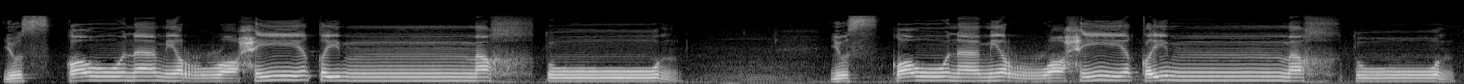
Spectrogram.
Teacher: Nun sukun bertemu huruf ra, dibaca dengan tanpa gunnah.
